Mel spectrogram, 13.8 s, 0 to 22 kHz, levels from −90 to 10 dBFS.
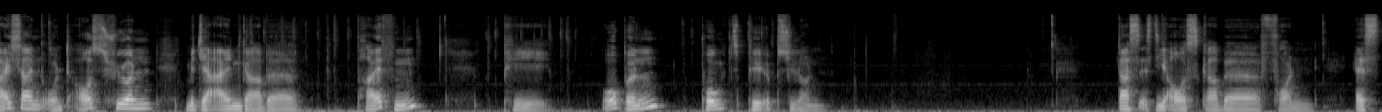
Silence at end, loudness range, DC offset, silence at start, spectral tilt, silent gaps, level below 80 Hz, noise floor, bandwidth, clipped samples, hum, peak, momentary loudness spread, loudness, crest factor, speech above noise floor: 0.05 s; 9 LU; under 0.1%; 0 s; -6 dB/octave; none; -50 dBFS; -53 dBFS; 13 kHz; under 0.1%; none; -6 dBFS; 14 LU; -26 LUFS; 20 dB; 28 dB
